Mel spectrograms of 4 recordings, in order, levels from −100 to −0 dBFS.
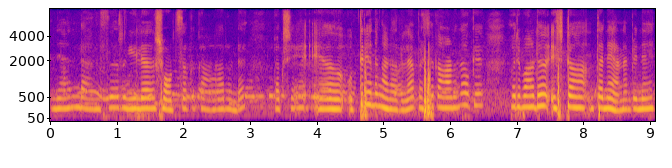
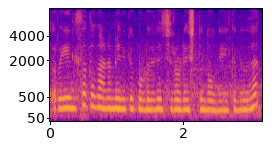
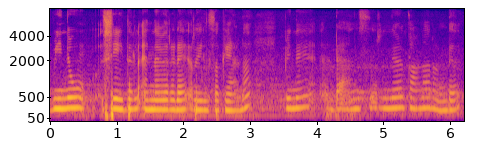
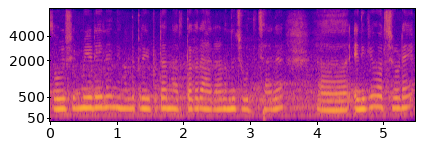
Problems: constant background noise, low volume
